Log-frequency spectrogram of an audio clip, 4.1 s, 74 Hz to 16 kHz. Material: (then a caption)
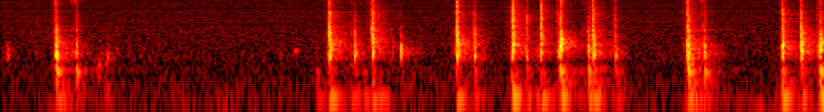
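Plastic. Fingertips type on a white 60% RK61 mechanical keyboard with plastic keycaps and lubed red switches. About 18 short, crisp keystrokes come in quick bursts separated by brief silences, each a dry mid-toned clack with a bright edge that dies away almost instantly.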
